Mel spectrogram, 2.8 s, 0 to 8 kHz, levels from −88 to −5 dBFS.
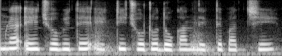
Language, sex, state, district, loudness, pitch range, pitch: Bengali, female, West Bengal, Alipurduar, -13 LUFS, 250-275 Hz, 265 Hz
